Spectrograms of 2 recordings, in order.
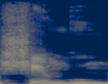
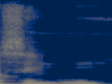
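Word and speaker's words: Şengün: E eu cheguei à conclusão que é Sengun mesmo a pronúncia, porque eu falava Sengun, mas eu vi foneticamente.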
